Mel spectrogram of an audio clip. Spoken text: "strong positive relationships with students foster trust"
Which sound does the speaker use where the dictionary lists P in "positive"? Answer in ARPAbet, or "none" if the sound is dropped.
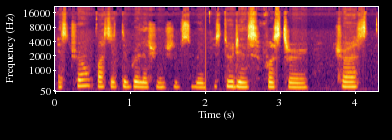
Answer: F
